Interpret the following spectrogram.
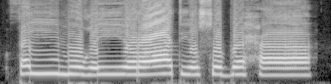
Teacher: کلمت صبح میں یہاں حرف الصاد ہے. صاد حروف التفخیم میں سے ہے، ہم اسے بھاری آواز میں منہ پھلا کے ادا کریں گے. یہاں بھی با کا حکم ہے قلقلہ، تو اس کا دھیان رہے.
